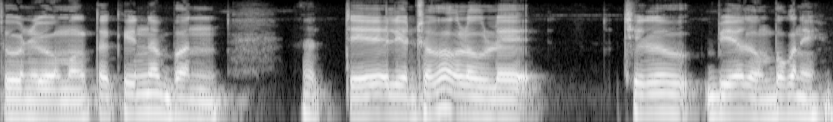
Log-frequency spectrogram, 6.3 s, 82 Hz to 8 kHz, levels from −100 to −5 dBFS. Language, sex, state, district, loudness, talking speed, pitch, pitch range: Mizo, male, Mizoram, Aizawl, -14 LUFS, 200 wpm, 110 Hz, 100-115 Hz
